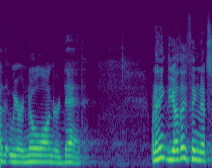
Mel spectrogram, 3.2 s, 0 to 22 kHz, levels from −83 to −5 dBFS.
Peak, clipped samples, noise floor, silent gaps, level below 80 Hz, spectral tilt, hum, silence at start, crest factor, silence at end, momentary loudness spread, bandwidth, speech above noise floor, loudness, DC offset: -8 dBFS; under 0.1%; -57 dBFS; none; -70 dBFS; -7.5 dB/octave; none; 0 s; 18 dB; 0 s; 9 LU; 12.5 kHz; 32 dB; -25 LUFS; under 0.1%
